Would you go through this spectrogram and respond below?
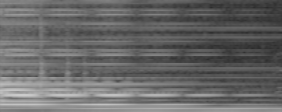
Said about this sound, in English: Tell me more about what motivated you to build the Honor Bell.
